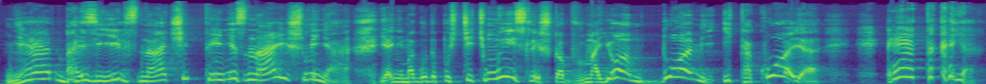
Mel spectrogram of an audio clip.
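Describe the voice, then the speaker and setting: A man's voice: high voice, huge pitch swings, slow pace, darkish tone, slightly rough, pitched above the performer's own voice, exaggerated voice. A man voicing a hysterical, prudish wife who pleads and scolds melodramatically in an audio play. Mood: indignant, commanding. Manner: breathless, pleading, melodramatic exclamations. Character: hysterical, prudish, indignant wife at a country house.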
